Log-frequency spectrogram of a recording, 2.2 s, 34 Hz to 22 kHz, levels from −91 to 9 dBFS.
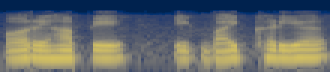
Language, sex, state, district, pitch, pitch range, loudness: Hindi, male, Madhya Pradesh, Umaria, 125 Hz, 125-130 Hz, -17 LUFS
